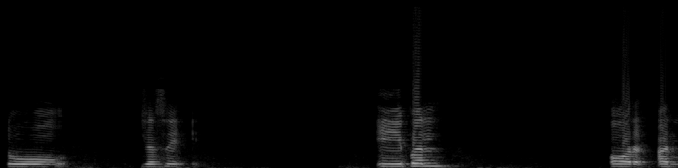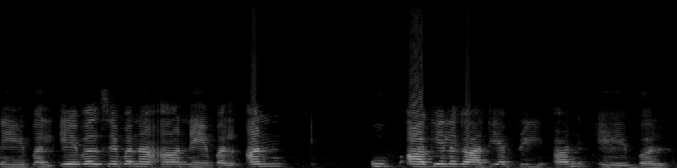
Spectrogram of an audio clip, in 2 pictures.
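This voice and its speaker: A woman teaching a lesson like a classroom lecture, explaining step by step with frequent tag questions and reading definitions slowly. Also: on the high side, fairly even intonation, fairly bright tone, dull audio. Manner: reads definitions slowly and deliberately. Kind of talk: classroom-style lecture mixing Hindi and English.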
